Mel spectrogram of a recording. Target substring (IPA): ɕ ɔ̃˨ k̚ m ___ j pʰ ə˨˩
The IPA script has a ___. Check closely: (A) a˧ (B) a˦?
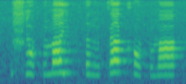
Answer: A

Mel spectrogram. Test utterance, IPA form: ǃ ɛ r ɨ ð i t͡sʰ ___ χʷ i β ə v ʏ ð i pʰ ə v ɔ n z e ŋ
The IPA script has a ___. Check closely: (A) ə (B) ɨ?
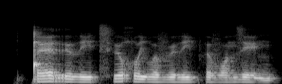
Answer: B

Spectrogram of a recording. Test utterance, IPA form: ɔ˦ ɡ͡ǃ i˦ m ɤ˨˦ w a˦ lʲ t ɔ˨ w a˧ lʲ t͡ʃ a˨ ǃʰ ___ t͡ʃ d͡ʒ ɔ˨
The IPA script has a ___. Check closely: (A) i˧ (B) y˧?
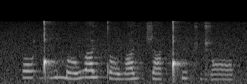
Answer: B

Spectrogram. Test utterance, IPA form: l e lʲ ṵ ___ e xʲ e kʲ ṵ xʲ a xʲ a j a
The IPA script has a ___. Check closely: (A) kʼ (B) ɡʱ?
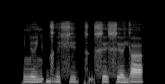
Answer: B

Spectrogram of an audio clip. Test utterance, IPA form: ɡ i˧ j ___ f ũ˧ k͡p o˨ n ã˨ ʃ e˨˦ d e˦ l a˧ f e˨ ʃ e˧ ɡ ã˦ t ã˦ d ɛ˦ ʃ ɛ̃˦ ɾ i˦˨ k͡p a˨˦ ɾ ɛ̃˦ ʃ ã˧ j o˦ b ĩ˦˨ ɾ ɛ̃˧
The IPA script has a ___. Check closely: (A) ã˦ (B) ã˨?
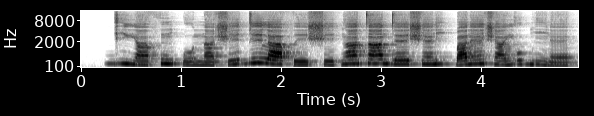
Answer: B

